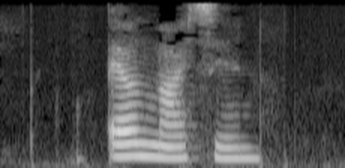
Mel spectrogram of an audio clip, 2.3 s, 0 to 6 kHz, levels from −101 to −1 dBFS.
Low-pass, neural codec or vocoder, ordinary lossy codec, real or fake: 5.4 kHz; codec, 16 kHz, 1 kbps, X-Codec, HuBERT features, trained on LibriSpeech; MP3, 24 kbps; fake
